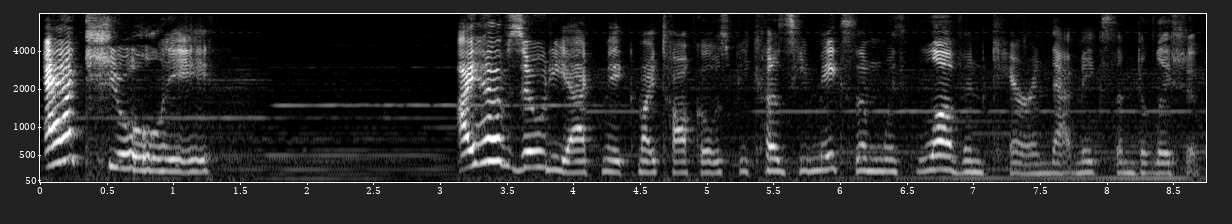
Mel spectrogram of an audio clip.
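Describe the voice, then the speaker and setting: A woman's voice: mid-range voice, animated, measured pace, bright, forceful tone. A woman live streaming a game, chatting casually and playfully with viewers. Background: game music.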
